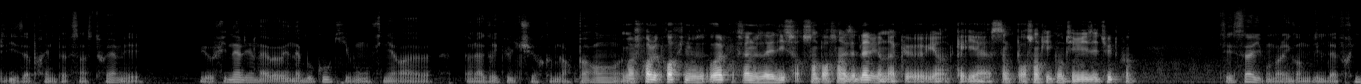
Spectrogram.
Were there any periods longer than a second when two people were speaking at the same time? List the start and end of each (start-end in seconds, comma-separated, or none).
none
